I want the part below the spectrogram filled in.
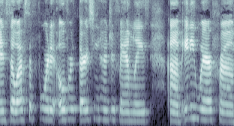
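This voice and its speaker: Against a quiet background, a woman with a slight Southern US accent speaks in a bright, sharp tone at a fairly high pitch. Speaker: lactation consultant. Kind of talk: live Q&A session. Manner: animated.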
